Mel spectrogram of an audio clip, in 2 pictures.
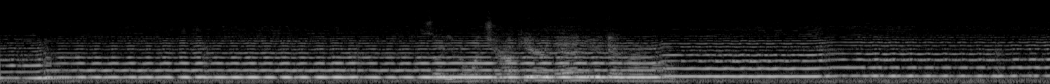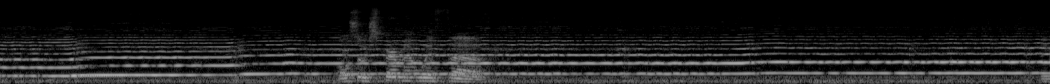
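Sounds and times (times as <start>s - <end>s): cello playing bowed scale: 0.0s - 21.0s
person speaking: 4.2s - 6.3s, 13.9s - 15.4s.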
